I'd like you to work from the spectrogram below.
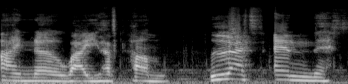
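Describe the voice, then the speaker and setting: A put-on character voice at a middle pitch crawls along at a very slow pace. Clear background noise and hissing sit behind it. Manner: hissing, sharp.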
